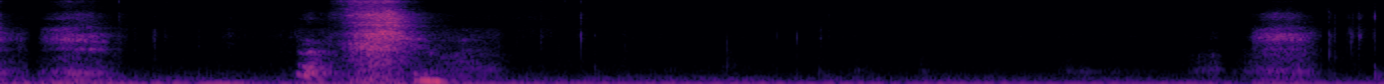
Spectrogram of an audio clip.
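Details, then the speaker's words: One loud sneeze with a breathy lead-in and a softer breath afterward, possibly a replayed cartoon-like sneeze, within endless repeated sneezing from grass pollen allergy on days without allergy medication; sneezing. "Oh, I gotta. I just gotta sneeze."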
